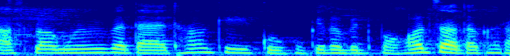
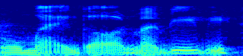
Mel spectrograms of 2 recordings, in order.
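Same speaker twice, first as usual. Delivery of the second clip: soft pity; 4 semitones lower, 7 dB quieter, much slower than usual. Real, not acted. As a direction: hush it out with pity. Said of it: "मुझे भी रोना आता है".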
